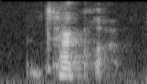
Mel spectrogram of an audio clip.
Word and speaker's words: Thekla: In fifth, it is Thekla. Is that how you pronounce it? – Thekla. Yeah, without the H.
